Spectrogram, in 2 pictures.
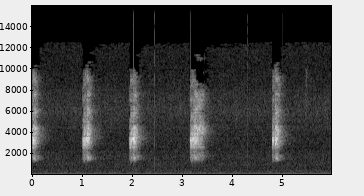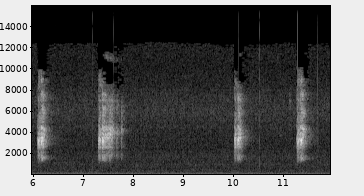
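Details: Young male Pacific chorus frog calling, recorded 3-15-12: about nine loud, raspy, broadband croaks spaced roughly one to two seconds apart, some doubled, over a steady low electrical hum.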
